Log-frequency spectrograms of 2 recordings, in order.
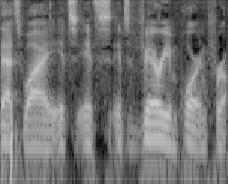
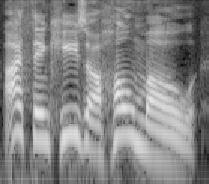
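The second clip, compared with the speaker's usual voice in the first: hammed-up Southern accent, higher and louder, slow drawl; stupid Southern accent; 8 semitones higher, 7 dB louder than usual. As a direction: play a dumb Southern bigot, mock Southern accent. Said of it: "dumbass Southern accent there".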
